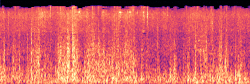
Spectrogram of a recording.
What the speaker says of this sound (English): That wind is just funneling right up this canyon. That is a strong, strong wind.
